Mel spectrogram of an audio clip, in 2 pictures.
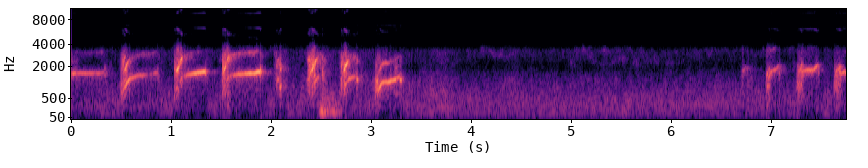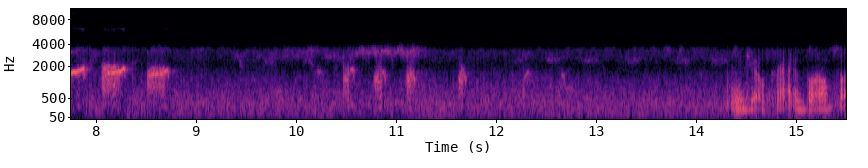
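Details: Siberian Husky puppy four weeks old whimpers in bursts of short, high whistled whines, then a quiet stretch with fainter whines and a few lower squeals near the end, amid soft room noise and a soothing human voice.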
